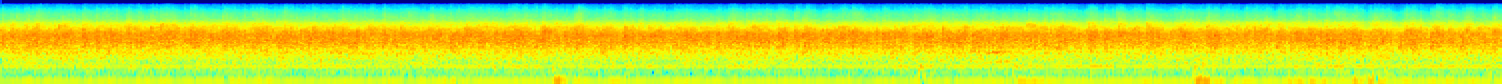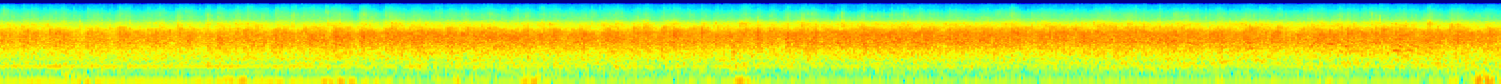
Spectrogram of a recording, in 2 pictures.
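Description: Seated audience applauding steadily at the close of a jazz number, a continuous even clapping that neither swells nor dies away.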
